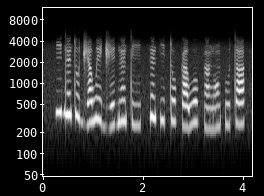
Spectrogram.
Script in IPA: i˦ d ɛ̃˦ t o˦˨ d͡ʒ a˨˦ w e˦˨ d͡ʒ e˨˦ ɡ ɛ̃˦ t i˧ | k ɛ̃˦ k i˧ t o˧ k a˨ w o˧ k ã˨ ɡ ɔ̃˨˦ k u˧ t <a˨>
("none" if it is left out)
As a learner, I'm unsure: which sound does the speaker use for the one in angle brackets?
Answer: a˦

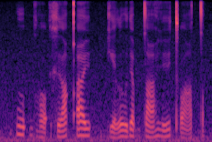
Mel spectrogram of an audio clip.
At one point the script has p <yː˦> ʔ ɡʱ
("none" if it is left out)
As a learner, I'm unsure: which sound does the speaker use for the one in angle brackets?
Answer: uː˦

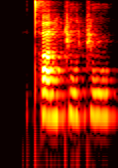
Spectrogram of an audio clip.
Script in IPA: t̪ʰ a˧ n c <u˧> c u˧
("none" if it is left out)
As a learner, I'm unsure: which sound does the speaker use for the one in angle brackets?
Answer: u˧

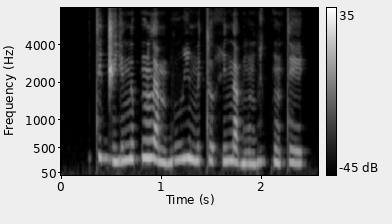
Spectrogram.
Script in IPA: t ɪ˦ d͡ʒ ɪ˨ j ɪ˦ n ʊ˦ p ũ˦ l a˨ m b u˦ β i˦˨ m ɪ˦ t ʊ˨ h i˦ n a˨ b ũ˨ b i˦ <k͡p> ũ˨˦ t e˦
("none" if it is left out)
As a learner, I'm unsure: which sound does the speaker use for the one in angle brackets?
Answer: kʷ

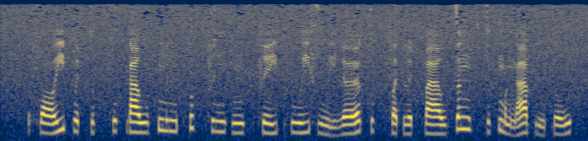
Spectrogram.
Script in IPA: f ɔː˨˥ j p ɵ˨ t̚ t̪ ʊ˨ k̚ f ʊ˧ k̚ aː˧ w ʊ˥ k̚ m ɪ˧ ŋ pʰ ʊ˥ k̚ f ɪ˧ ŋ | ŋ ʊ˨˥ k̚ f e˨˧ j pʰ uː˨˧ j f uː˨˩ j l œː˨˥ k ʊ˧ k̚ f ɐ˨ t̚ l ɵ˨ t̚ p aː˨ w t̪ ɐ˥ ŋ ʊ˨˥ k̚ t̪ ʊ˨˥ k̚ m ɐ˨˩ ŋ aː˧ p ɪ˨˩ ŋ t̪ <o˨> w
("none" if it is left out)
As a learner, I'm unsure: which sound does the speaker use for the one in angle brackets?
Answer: o˨˧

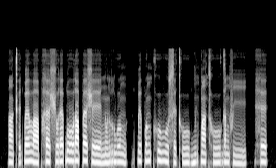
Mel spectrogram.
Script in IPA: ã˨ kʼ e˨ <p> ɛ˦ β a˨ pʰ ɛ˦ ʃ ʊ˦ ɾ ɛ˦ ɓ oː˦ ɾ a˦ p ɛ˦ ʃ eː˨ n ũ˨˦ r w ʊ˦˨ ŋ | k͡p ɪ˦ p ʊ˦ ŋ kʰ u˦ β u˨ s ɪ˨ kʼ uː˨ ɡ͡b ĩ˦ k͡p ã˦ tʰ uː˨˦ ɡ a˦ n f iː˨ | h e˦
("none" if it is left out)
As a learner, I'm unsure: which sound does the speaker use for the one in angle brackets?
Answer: k͡p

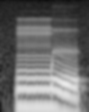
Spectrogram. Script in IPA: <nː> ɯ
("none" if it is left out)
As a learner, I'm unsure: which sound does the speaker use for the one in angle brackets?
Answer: mː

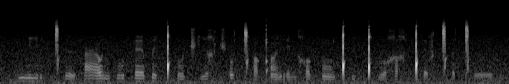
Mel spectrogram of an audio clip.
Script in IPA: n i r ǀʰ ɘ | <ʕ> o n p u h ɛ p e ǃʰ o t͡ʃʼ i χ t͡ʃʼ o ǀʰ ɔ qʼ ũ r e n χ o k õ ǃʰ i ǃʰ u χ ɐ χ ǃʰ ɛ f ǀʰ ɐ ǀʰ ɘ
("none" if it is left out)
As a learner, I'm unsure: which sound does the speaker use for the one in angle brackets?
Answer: ʕ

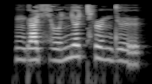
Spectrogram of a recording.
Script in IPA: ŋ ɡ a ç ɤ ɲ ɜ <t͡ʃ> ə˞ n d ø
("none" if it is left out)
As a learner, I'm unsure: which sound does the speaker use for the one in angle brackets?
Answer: cʰ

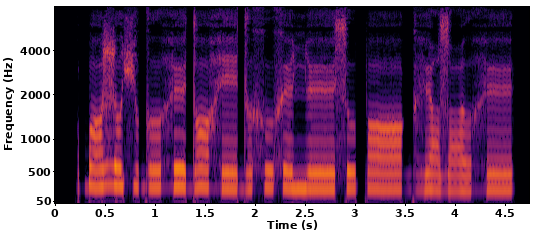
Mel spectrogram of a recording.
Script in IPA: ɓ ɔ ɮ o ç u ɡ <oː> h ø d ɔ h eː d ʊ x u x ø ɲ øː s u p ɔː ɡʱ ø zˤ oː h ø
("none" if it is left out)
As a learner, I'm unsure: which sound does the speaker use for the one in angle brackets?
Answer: oː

